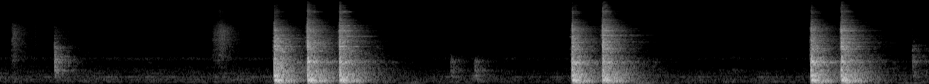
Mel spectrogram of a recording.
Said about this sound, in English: So I'll take my hammer and just flatten these out a little bit.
